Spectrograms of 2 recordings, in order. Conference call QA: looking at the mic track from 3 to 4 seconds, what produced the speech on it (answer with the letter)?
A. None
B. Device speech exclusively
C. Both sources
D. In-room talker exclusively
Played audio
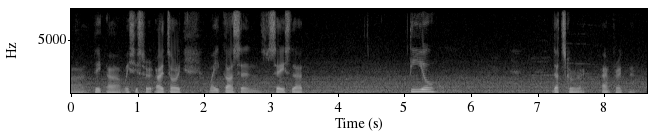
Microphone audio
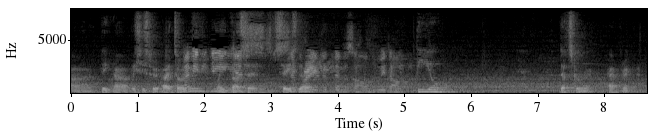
C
